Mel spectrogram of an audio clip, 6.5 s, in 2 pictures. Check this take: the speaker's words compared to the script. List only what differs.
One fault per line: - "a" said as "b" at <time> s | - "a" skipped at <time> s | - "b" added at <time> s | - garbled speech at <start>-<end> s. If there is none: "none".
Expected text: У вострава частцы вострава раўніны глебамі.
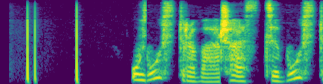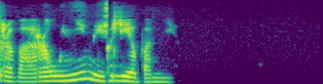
none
